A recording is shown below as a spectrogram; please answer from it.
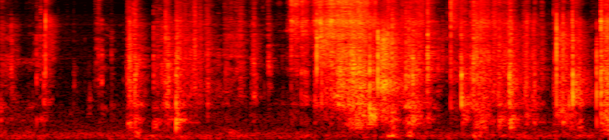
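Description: Plastic battery blister packaging being handled and torn open: scattered small clicks and crinkles, with a longer rustling tear about halfway through.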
